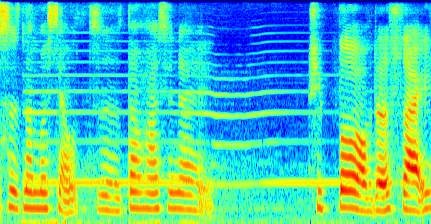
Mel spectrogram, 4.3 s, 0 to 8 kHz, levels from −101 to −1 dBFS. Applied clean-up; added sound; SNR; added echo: none; Wind instrument, woodwind instrument; 18 dB; reverberation time 3.0 s.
